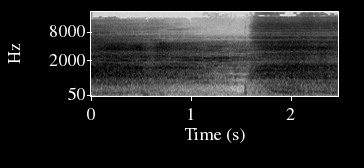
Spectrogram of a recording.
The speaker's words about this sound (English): In and out. Breathe in and breathe out. Please. Breathe in and breathe out.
